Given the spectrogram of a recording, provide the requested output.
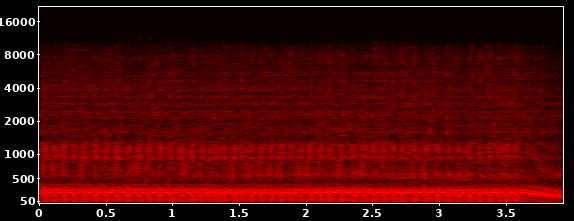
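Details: Tecumseh 2-stroke Mantis-style tiller, restarted warm after carburetor adjustment, in gravel: steady, even buzzing then smooth wind-down when switched off; running fine.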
